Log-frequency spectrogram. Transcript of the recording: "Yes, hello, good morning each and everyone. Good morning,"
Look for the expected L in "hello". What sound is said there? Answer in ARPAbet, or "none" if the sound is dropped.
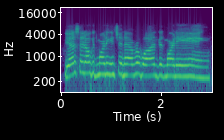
N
